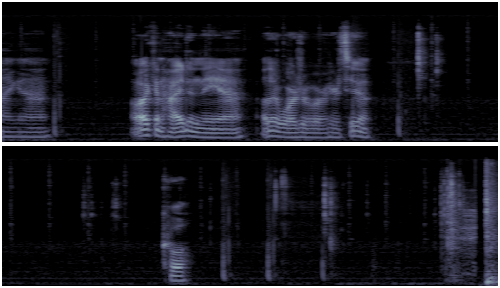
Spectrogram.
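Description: Footsteps tap slowly on a wooden floor.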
